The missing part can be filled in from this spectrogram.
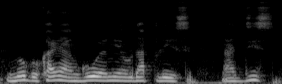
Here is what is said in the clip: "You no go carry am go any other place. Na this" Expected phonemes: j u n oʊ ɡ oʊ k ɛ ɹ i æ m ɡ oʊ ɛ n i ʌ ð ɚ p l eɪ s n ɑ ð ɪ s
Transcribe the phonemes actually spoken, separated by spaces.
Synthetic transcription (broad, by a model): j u n oʊ ɡ oʊ k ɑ ɹ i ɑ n ɡ oʊ ɛ n i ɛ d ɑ p l eɪ s n ɑ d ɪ s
